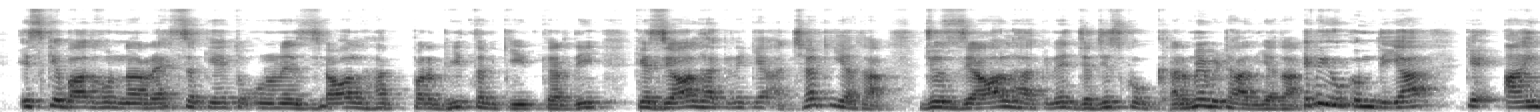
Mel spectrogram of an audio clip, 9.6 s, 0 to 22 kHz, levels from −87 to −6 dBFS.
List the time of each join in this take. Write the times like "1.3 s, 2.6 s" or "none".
8.1 s

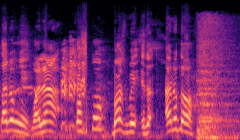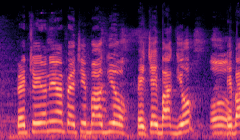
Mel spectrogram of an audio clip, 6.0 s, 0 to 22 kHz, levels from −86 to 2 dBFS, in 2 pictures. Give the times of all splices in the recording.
1.0 s

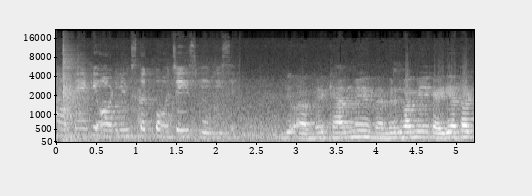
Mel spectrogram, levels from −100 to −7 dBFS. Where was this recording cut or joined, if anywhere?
2.2 s

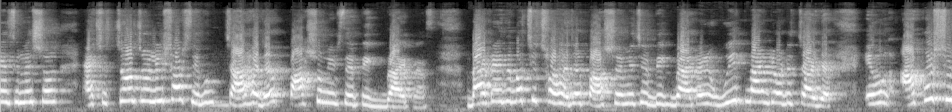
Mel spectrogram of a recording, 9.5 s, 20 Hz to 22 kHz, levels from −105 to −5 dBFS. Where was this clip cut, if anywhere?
none

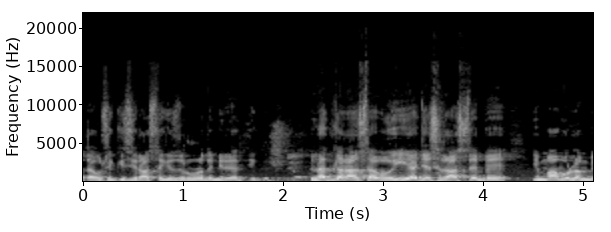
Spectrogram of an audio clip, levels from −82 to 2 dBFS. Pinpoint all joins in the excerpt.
2.3 s

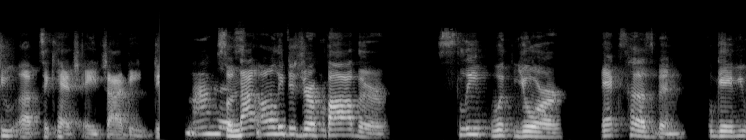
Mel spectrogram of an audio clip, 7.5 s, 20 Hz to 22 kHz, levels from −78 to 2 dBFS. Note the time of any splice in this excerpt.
1.5 s

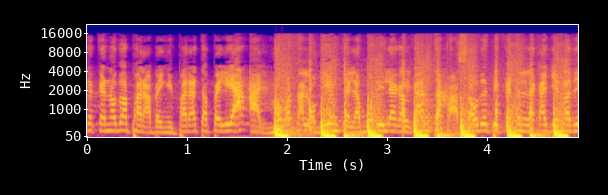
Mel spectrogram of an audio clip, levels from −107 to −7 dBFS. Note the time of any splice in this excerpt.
none

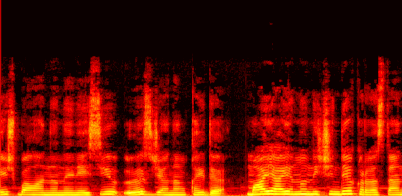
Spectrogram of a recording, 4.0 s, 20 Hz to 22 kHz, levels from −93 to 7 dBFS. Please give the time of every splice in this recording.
2.3 s

